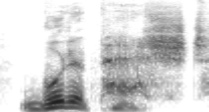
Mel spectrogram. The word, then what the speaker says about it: Budapest: So very quickly I went out to Budapest, and that is the correct pronunciation.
